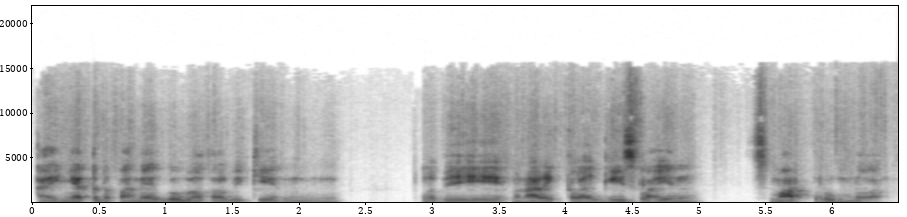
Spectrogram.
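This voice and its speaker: Slow, easygoing man teaching electronics. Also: mid-range voice, a little hiss or hum. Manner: relaxed slangy talk, repeats short test commands; addresses viewers as guys, upbeat sign-off. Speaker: electronics tutorial host. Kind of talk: casual hands-on tutorial.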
